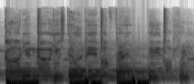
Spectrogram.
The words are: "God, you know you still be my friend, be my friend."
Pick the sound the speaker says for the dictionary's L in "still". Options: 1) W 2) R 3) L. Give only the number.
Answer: 3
